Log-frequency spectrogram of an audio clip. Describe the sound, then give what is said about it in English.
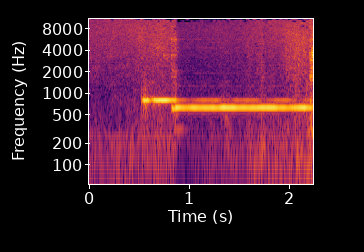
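A doorbell chimes with two tones: a short higher note followed by a lower note that rings out steadily and loud for well over a second, with no one speaking. “would you please answer that door?”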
